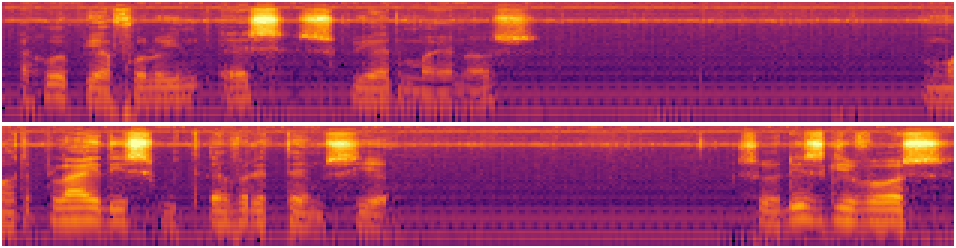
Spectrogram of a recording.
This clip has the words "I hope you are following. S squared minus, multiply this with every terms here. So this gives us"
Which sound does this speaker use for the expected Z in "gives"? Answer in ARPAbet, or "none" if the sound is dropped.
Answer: none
